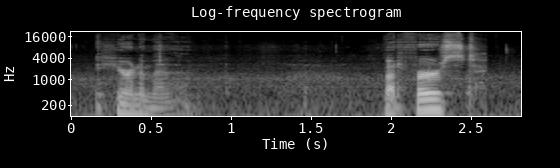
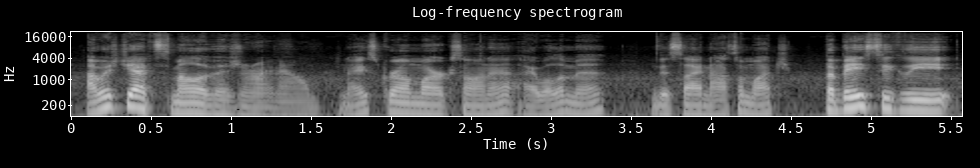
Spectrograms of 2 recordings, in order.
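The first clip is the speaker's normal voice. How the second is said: normal talking voice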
